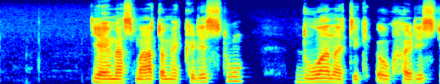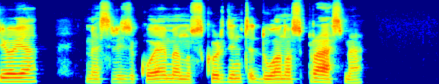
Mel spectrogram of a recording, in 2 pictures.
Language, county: Lithuanian, Vilnius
